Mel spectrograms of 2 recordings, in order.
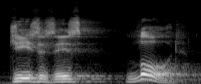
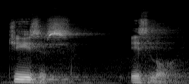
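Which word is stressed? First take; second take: Lord; Jesus. First: The stress is on the word Lord. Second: The stress is on the word Jesus.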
